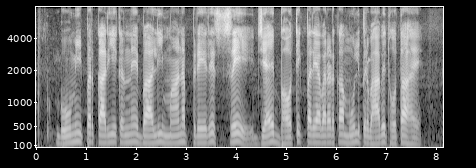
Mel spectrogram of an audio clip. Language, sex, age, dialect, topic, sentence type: Hindi, male, 18-24, Awadhi Bundeli, agriculture, statement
